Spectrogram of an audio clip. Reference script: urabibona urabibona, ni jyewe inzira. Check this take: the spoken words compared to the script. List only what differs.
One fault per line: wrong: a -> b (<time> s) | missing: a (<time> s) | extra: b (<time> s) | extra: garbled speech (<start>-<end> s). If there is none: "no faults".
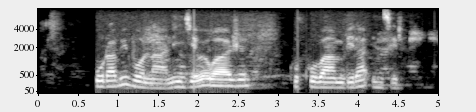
missing: urabibona (1.5 s)
extra: waje kukubambira (2.2 s)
